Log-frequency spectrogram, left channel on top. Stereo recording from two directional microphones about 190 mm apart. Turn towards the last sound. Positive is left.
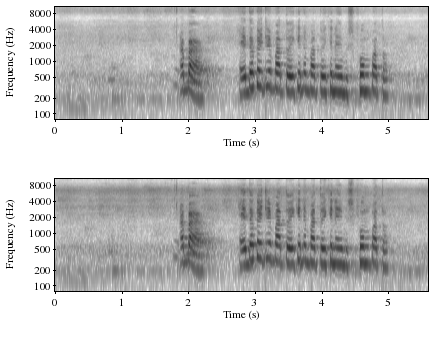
turn(degrees=5)  # may be behind; listen again after turning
